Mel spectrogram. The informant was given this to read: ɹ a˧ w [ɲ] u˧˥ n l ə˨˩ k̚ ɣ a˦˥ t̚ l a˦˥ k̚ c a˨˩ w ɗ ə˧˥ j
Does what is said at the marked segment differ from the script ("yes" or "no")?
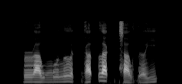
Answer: yes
